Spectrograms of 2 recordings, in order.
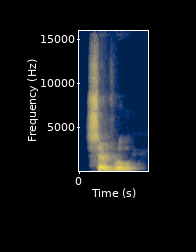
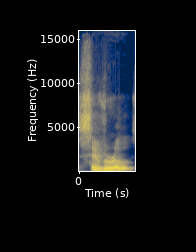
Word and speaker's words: several: Next we have several. We not pronounce them like several. Several. several because the letter E after V sound is silent which we do not pronounce simple and easy.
